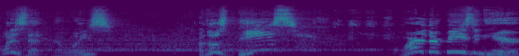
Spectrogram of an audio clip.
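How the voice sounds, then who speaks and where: Over clear background noise, a man puts on a robotic character voice and speaks at a fairly slow pace. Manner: theatrical, panicked.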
